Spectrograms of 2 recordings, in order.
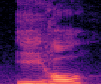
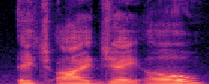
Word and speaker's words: Hijo: Then the last game is called El Hijo, Hijo. So it doesn't look like how it's pronounced. Or it does if you know Spanish, of which I don't.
